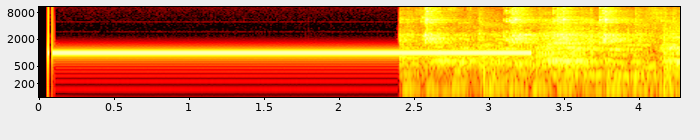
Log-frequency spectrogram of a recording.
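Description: A steady single-pitch test tone, the reference tone that goes with colour bars, cutting off suddenly about three and a quarter seconds in. From about two and a half seconds in, quieter sound with a regular beat comes in under it.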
